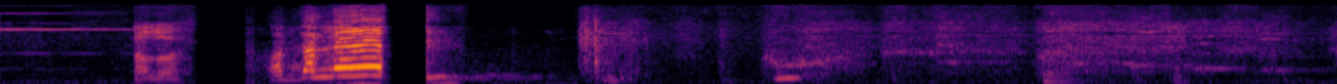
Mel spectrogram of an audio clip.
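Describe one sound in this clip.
A young man talks on a phone close by, with animation.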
